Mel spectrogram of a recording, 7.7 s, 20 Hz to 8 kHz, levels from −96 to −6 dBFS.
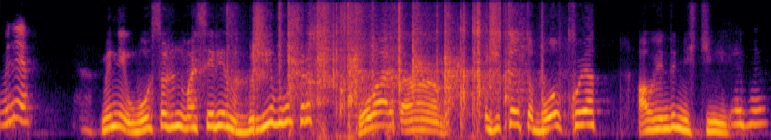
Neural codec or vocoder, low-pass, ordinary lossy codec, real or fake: codec, 16 kHz, 0.9 kbps, LongCat-Audio-Codec; none; none; fake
